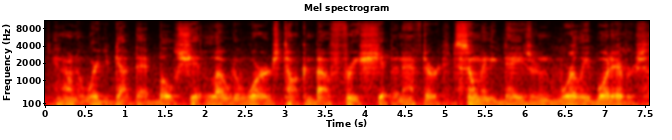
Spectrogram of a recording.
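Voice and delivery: deep, quiet, controlled scolding; low menace. Acted. Host disputing caller's shipping claim, low menacing voice. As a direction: keep it very low, a simmering warning.

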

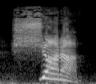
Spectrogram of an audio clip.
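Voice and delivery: short angry yell; real angry shout. Real, not acted. Host silences a chatter disputing his story, shouting angrily. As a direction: shout down the heckler. Snaps at chatter calling him liar.

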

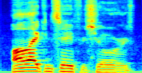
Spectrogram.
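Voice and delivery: ordinary talk, nothing marked

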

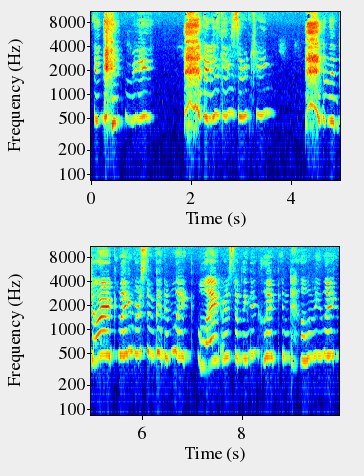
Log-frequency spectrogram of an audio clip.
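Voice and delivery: tearful rambling, voice breaking; crying. Acted. Sister breaks down crying over her ex-boyfriend David. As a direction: sob it out, words tumbling.

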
